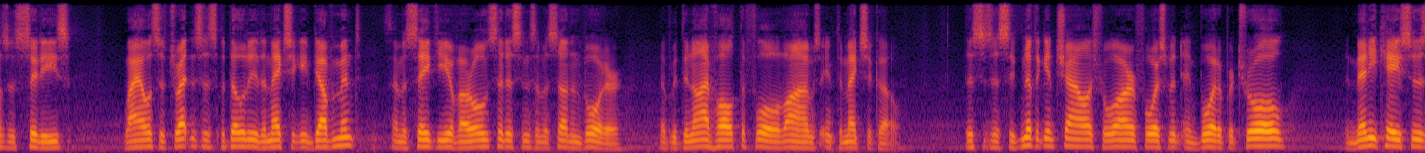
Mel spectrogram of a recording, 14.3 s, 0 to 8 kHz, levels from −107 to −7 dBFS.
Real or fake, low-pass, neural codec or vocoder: fake; 7.2 kHz; codec, 16 kHz, 0.5 kbps, FunCodec, trained on LibriTTS, 25 frames a second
